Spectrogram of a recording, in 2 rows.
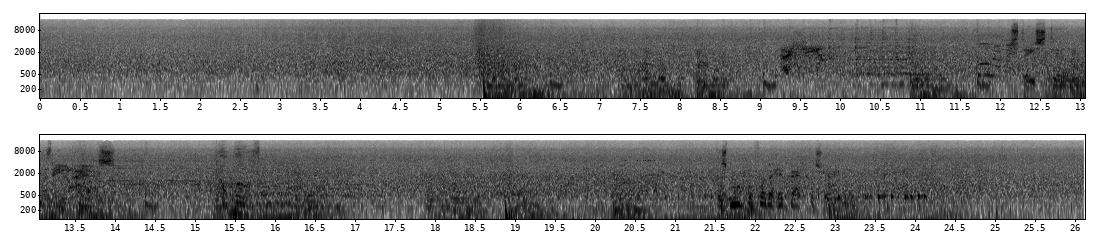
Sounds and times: Waterfall: 0.0 - 26.1
Music: 5.6 - 25.1
Speech: 9.2 - 10.0, 11.7 - 14.1, 15.2 - 15.9, 21.6 - 23.2.

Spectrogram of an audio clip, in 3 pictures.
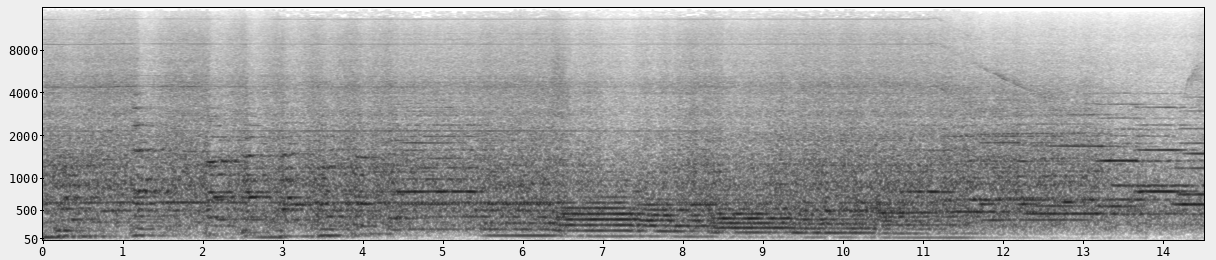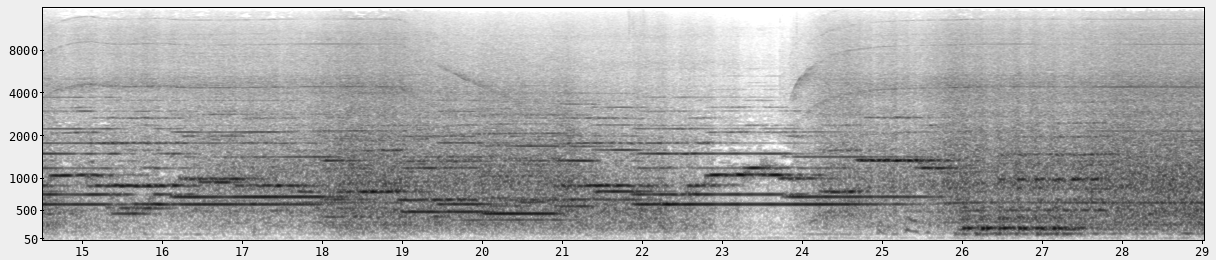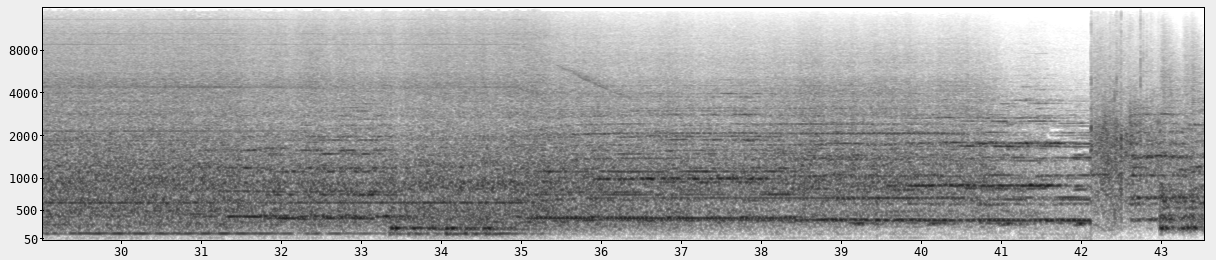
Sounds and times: Orchestra: 0.0 - 43.5
Vacuum cleaner: 0.0 - 43.5.

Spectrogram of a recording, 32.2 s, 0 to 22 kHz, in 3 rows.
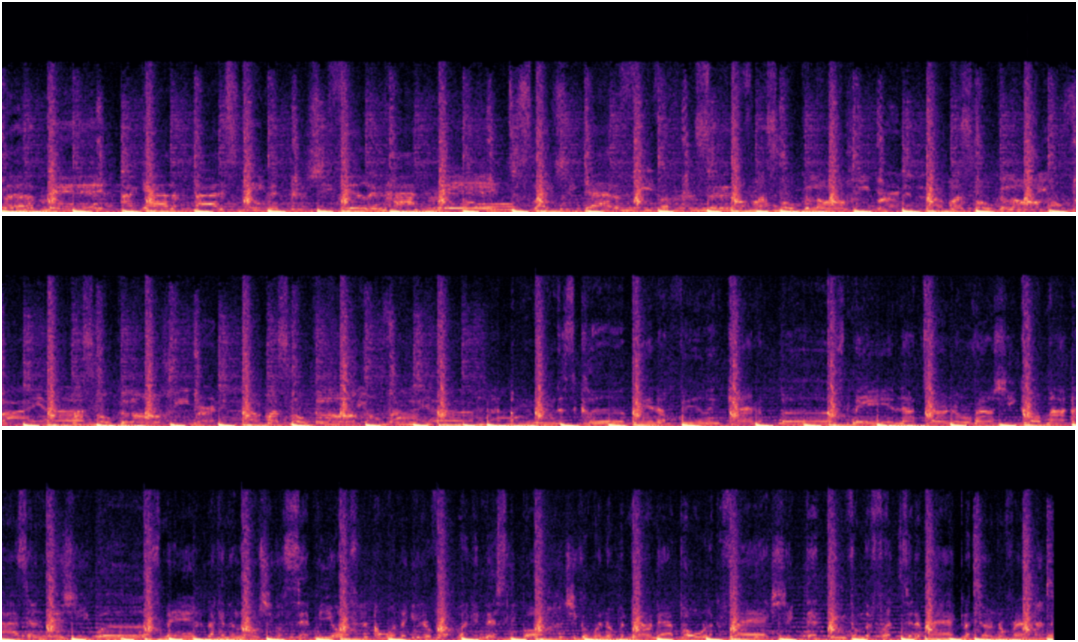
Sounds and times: Music: 0.0 - 32.0.

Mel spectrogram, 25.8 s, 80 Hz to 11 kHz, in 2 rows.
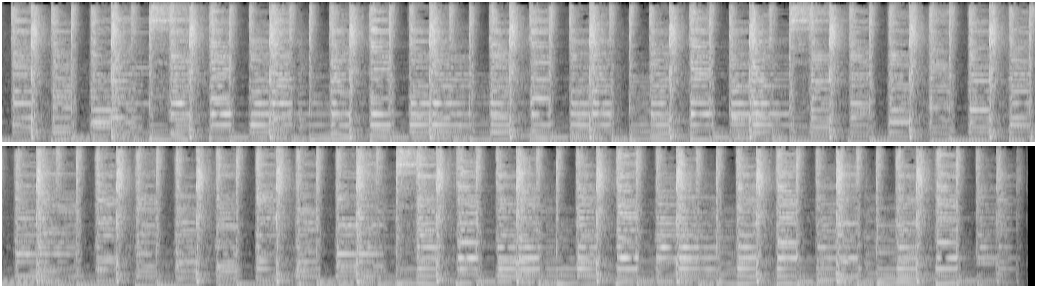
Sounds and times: Music: 0.0 - 25.8.

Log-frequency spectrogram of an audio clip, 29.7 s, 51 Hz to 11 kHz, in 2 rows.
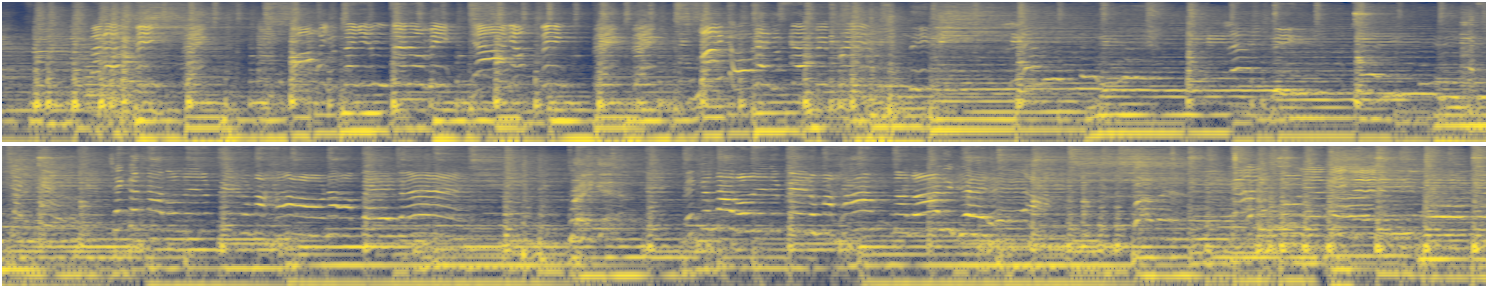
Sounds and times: Rock and roll: 0.0 - 29.6.

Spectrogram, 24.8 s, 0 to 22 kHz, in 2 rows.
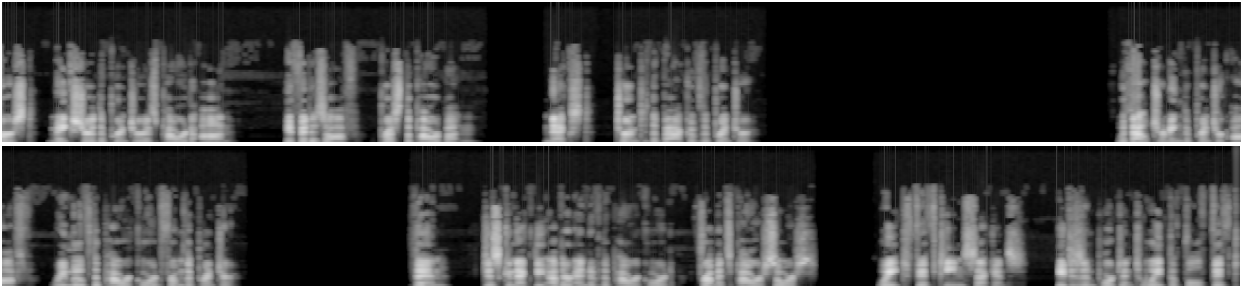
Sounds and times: Speech: 0.0 - 4.9, 5.5 - 7.7, 11.2 - 14.9, 16.6 - 20.6, 21.2 - 24.7.

